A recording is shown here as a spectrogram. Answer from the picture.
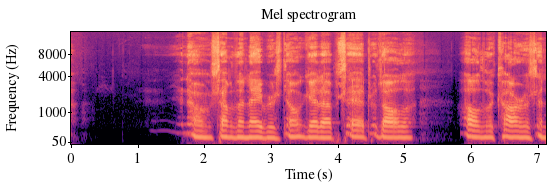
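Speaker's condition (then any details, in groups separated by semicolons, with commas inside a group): Multiple sclerosis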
